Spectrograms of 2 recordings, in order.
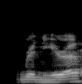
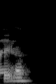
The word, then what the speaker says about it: Rhaenyra: Rhaenyra. – Rhaenyra.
